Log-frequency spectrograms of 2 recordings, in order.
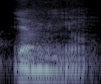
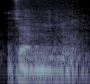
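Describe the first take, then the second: The two takes are said the same way.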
